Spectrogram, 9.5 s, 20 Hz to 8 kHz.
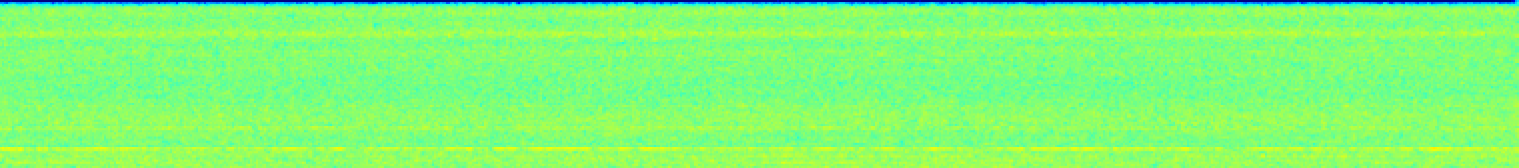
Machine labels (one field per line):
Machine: fan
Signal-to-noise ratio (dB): 0 dB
